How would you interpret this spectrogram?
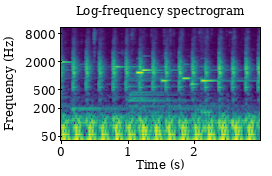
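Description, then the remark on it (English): Rapid, steady knocking on a door, a dozen or more sharp raps in an even rhythm, fairly loud, over a low rumbling background with faint tonal sounds. “Go get the door.”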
